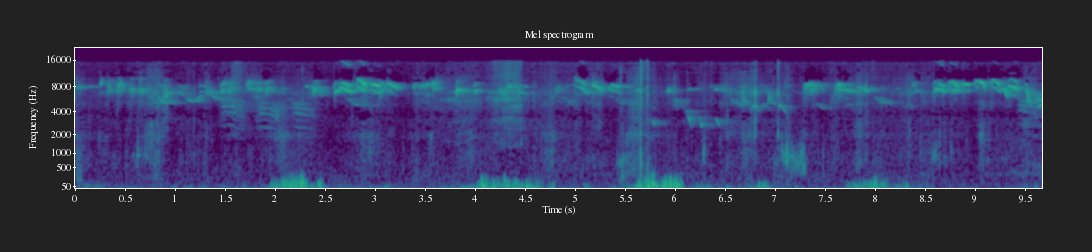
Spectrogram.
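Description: Small birds chirping high and thin, with a few soft, low thuds of footsteps on the forest floor.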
